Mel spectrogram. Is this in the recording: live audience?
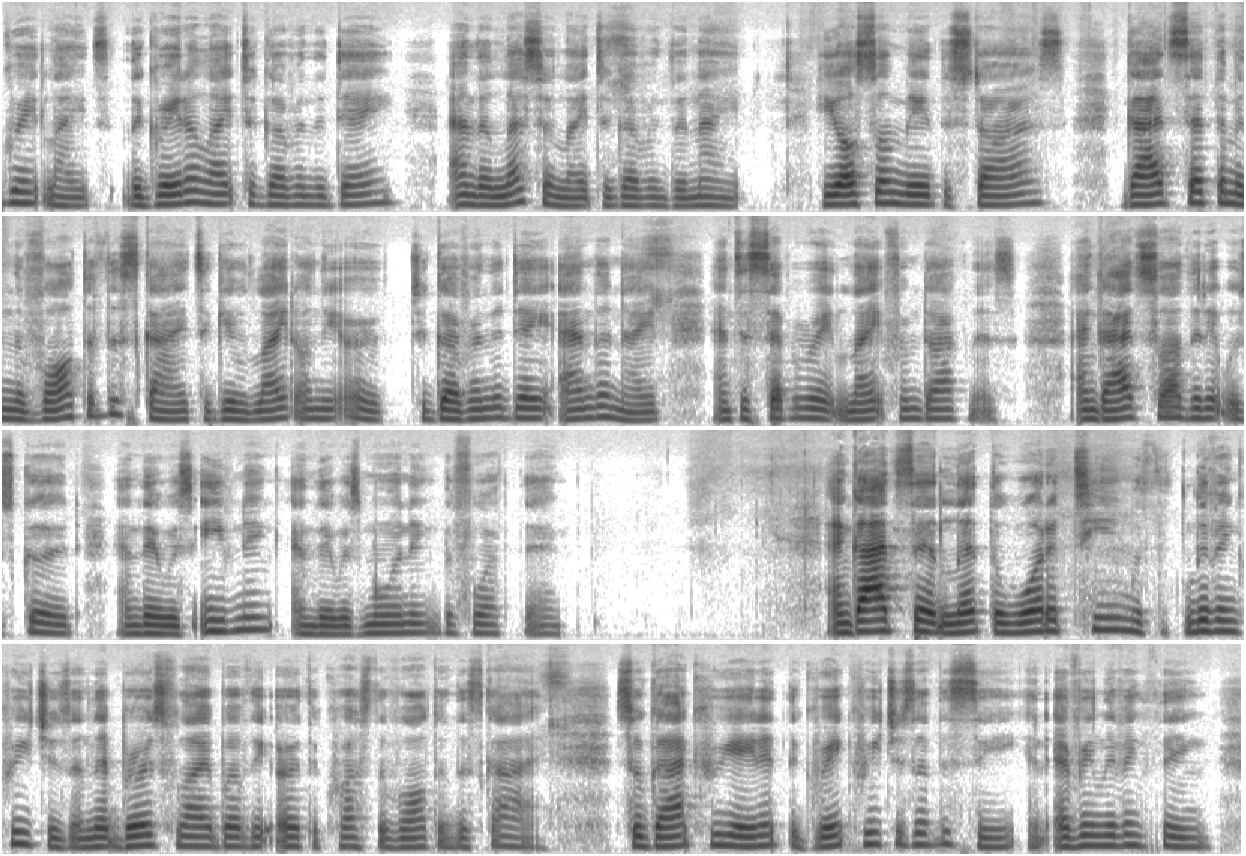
no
